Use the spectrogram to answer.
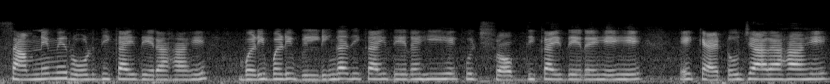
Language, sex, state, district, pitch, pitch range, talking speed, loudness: Hindi, female, Maharashtra, Dhule, 240 Hz, 225-250 Hz, 175 wpm, -21 LUFS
